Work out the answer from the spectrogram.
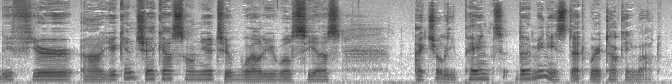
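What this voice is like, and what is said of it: Sick-sounding voice. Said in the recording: “as you can hear from my voice, I am a bit sick”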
